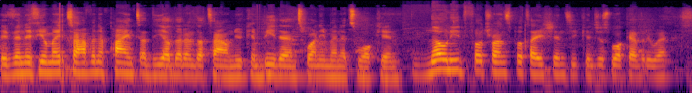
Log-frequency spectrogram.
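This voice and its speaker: Over background music, a man with a fairly high pitch talks very fast with fairly even intonation. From Poland. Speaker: local pub-goer. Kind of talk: casual chat.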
